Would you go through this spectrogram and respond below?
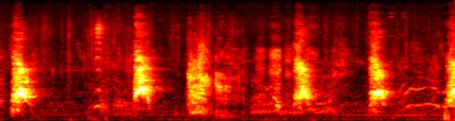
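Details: A brown Chihuahua barking at a white dog while the other dog fetches a toy: a quick series of about seven short, sharp, mid-pitched barks in under five seconds, with a quiet background between bursts.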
